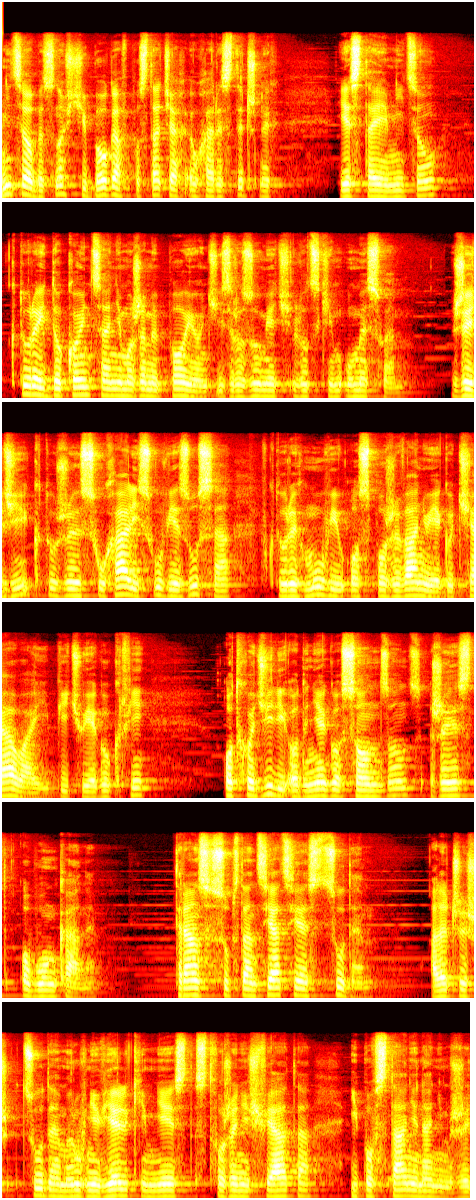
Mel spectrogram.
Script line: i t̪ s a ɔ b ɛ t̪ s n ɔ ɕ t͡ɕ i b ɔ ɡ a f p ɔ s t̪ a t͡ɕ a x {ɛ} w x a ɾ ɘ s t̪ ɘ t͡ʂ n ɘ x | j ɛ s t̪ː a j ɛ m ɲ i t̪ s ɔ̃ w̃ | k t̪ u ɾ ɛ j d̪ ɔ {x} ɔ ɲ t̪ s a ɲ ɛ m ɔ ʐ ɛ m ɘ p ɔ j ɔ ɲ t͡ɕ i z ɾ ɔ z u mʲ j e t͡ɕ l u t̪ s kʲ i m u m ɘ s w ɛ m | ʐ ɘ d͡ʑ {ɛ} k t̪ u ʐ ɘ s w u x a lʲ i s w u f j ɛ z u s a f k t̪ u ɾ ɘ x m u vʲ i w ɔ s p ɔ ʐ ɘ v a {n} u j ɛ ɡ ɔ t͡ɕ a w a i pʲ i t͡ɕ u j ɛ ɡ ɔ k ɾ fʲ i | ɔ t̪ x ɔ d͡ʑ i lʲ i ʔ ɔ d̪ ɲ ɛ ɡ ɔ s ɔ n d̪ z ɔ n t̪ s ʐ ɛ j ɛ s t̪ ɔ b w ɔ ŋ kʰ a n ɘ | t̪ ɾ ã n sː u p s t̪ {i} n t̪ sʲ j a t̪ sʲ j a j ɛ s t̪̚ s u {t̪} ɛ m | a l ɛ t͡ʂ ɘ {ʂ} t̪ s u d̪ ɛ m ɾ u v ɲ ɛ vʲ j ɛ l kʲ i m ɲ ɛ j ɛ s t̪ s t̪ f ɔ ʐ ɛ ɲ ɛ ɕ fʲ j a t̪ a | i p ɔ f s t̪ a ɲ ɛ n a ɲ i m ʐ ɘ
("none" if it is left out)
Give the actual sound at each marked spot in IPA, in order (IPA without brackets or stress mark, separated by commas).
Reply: ɛ, k, i, ɲ, a, d̪, ʂ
